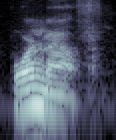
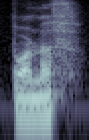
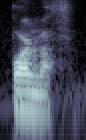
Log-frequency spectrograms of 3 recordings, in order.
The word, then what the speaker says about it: Bournemouth: is early EPO play Bor mouth there's no way that's how you pronounce it Bournemouth Bournemouth okay on the ml is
